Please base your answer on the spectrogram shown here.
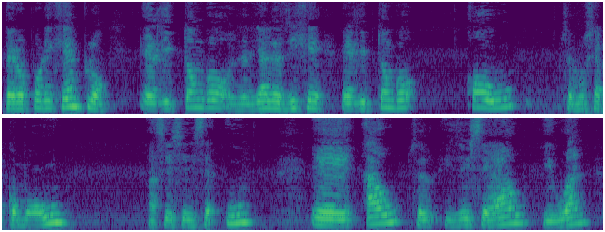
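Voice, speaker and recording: A man lecturing on Greek grammar, patiently spelling out word forms with frequent hesitant pauses. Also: high-pitched, dark tone. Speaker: Greek teacher.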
